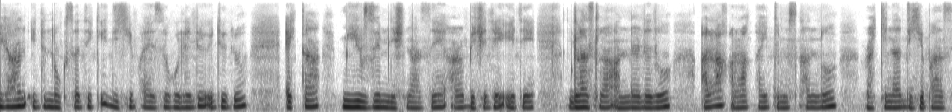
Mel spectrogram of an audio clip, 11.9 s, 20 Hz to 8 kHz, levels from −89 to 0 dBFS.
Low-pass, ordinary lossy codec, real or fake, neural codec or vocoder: 7.2 kHz; none; fake; codec, 16 kHz, 6 kbps, DAC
